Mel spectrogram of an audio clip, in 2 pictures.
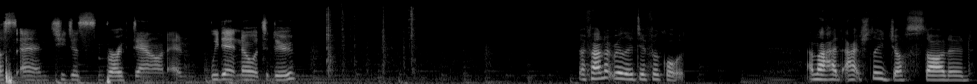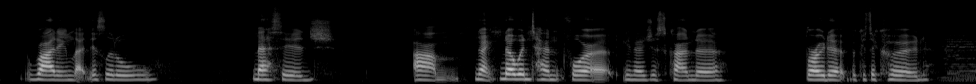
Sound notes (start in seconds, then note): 3.2 clicking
